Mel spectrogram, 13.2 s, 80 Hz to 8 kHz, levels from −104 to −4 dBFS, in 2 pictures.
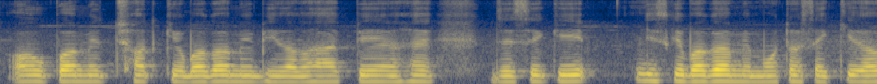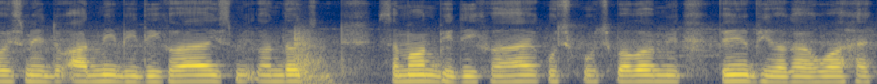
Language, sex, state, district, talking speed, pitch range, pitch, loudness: Maithili, male, Bihar, Supaul, 185 wpm, 150-160 Hz, 155 Hz, -20 LUFS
